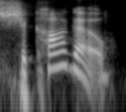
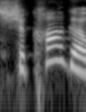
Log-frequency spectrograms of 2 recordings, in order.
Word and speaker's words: Chicago: chef shoot machine and chicago with these we have the ch that we spell with ch but it makes the sh sound sh these are all a french origination and with chicago well why would a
